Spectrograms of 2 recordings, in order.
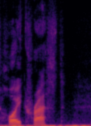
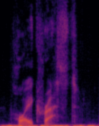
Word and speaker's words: Hoye Crest: This high point is kind of unique because it's named Hoy Crest. And for those of you who don't know, my last name is Hoy, spelled the same way, H O Y E.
